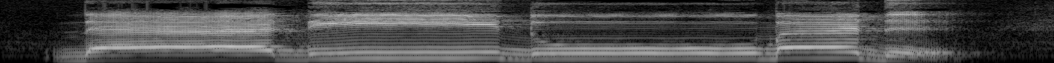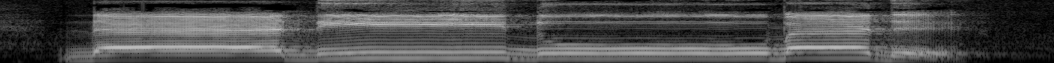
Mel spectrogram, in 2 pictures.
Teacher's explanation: Ujung lidah kita menyentuh dengan pangkal gigi seri atas seperti ini. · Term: dal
